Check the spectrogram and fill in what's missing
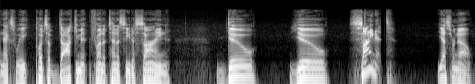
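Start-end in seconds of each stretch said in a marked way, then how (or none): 4.3-7.9 dramatic quiz-show question; drawn-out question. Real, not acted. Poll question to listeners.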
